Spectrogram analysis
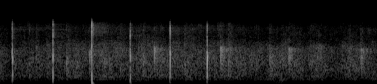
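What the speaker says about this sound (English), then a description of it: "round of applause" An audience at a university foundation day ceremony applauds faintly, with scattered claps over a thin, distant wash of clapping from the hall.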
